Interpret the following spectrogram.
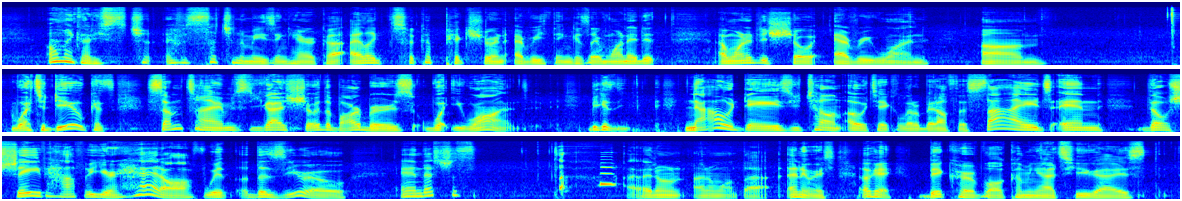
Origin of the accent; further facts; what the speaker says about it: North Carolina, United States; now in Massachusetts, United States; I'm originally from North Carolina, so my barber from back home, we're tight, we're besties.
